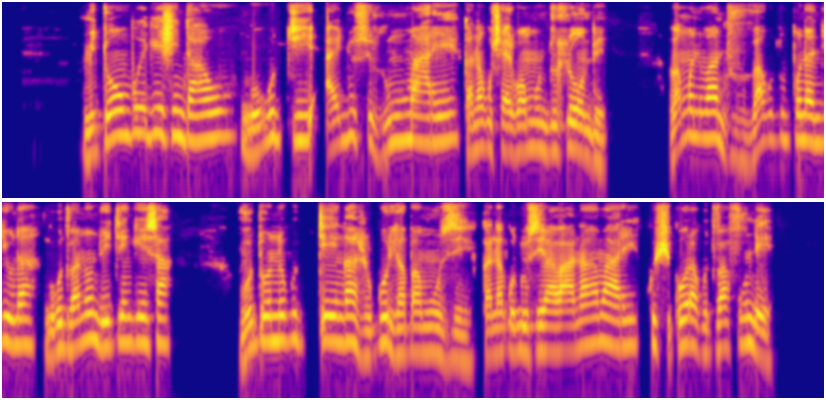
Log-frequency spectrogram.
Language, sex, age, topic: Ndau, male, 50+, health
